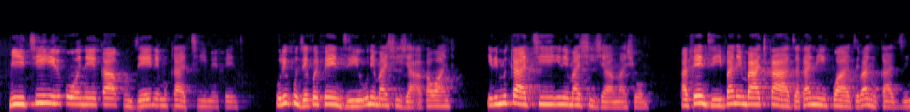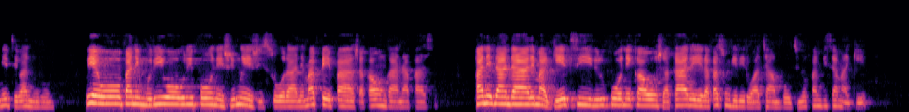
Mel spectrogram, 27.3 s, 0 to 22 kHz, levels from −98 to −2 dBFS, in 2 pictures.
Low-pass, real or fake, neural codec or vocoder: 7.2 kHz; fake; autoencoder, 48 kHz, 128 numbers a frame, DAC-VAE, trained on Japanese speech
